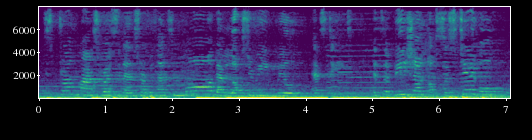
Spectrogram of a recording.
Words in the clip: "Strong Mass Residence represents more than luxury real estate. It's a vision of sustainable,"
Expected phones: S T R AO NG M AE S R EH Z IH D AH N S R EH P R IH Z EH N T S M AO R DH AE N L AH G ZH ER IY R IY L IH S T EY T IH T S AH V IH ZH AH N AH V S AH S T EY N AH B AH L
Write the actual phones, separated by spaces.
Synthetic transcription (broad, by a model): S T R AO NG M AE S R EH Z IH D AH N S R EH P R IH Z EH N T S M AO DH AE N L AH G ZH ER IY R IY L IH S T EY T IH T S AH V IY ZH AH N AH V S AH S T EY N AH B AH L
